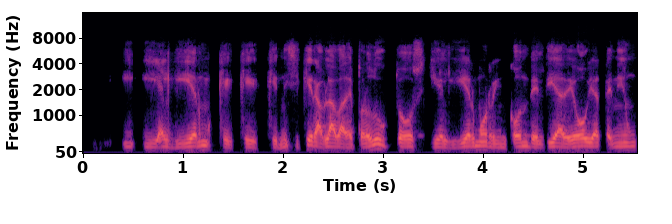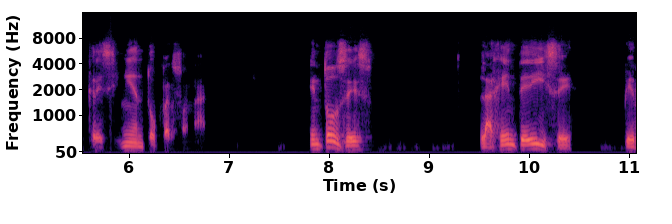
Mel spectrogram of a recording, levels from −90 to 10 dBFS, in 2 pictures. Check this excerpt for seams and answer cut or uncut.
uncut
